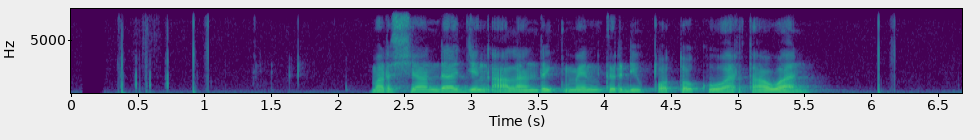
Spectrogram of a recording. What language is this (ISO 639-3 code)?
sun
